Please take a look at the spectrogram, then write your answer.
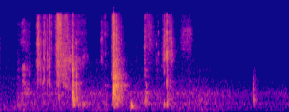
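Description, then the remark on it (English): Scratchy strokes of a pen moving across paper at a drawing table, as a cartoonist demonstrates how he draws the Baby Blues comic strip; several quick bursts in an uneven rhythm with short pauses, then a single faint scratch near the end. No one speaks. “has moved to his drawing table, and he's going to give us a little demonstration of how he draws Baby Blues.”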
